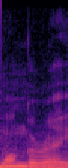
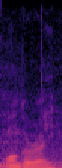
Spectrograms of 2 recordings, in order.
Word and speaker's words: Whangarei: Whangarei and Whakatane, as it's pronounced. It's a WH, but they actually pronounce it with the F, the traditional.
